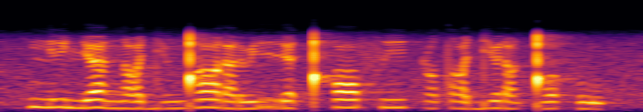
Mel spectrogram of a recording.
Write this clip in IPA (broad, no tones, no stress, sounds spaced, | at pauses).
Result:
n i nʲ a n ɑ dʲ u ŋ͡ǃ ɑ ɾ a ɾ ʉ rʲ a ǃʰ ɒ f i k i tˤ a dʲ ə ɾ ɑ ŋ͡ǃ ɔ h u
